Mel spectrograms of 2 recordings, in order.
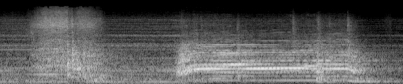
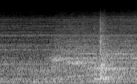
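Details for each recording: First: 1995 Okuma & Howa Millac 511V CNC vertical machining center being jogged: the X-axis gives a slightly rough, moaning whine unlike the quiet Z and Y axes; replacing the thrust bearings on the ball screw ends should quiet it. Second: 1995 Okuma & Howa Millac 511V CNC vertical machining center: the Z axis jogs with a smooth, even, quiet servo hum and a soft rising tone, sounding healthy; the X axis, by contrast, is noisy.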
